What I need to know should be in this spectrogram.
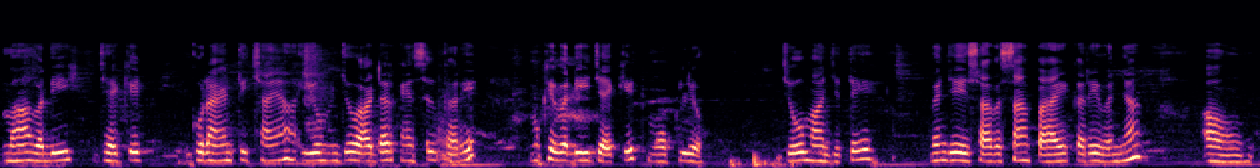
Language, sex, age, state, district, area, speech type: Sindhi, female, 60+, Uttar Pradesh, Lucknow, urban, spontaneous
